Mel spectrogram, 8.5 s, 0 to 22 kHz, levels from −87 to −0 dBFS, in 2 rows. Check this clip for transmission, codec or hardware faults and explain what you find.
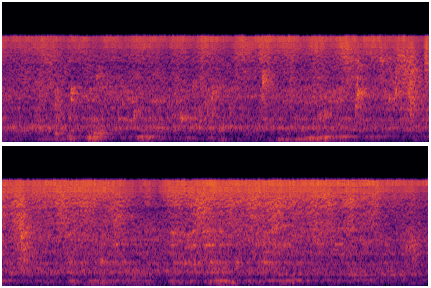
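One codec fault runs through the whole clip. Opus compression, likely at a low rate around 16 kbps in its music mode, makes the sound rough and grainy, with tonal parts turning noisy. Energy is kept per band, but starved bands get filled with folded or noise content. A spectrogram shows a hard ceiling at 8.1 kHz and smeared, speckled texture where clean harmonics should be.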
